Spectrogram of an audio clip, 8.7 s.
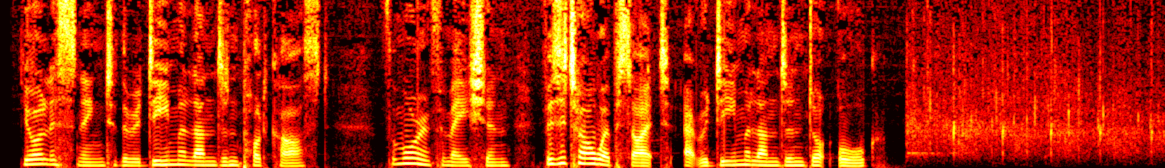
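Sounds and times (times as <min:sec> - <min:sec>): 
speech: 0:00.2 - 0:07.0
audience applause: 0:06.8 - 0:08.7.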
